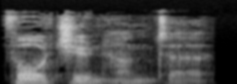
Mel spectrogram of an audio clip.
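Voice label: "fortune hunter", English, British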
